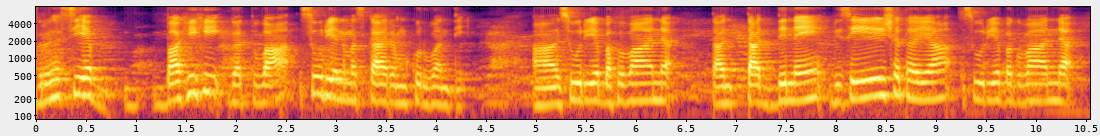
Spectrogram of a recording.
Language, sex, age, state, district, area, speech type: Sanskrit, female, 60+, Tamil Nadu, Chennai, urban, spontaneous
